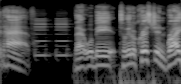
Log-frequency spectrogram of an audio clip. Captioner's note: button beeping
